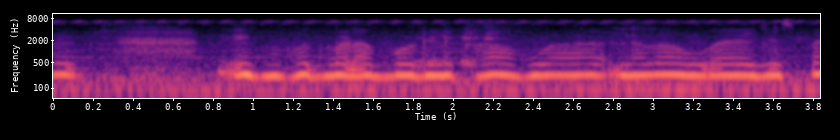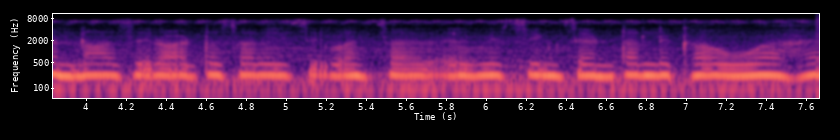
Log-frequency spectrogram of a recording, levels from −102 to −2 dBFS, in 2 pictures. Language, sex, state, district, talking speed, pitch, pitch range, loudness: Hindi, female, Chhattisgarh, Kabirdham, 100 wpm, 225 Hz, 220-225 Hz, -37 LUFS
